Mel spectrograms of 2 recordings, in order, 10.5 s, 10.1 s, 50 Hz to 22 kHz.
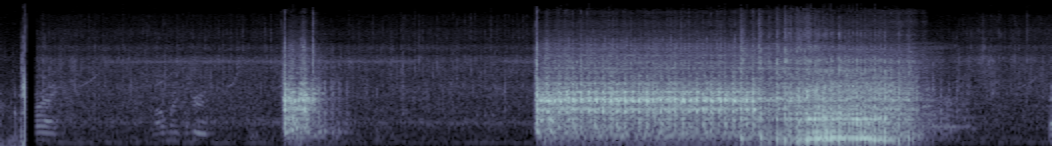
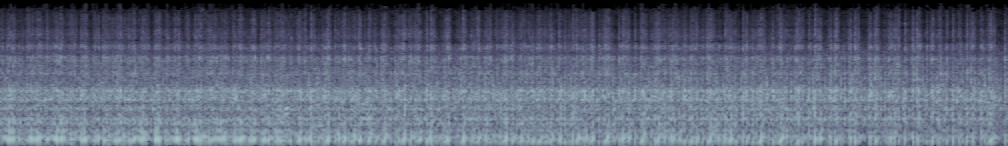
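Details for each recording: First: Outboard just mounted on a 1984 Grady White Overnighter 20, on a portable tank with primer bulb: short blip, then a few seconds of steady cranking that catches and runs briefly; normal first start, puff of smoke since it was oiled. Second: Two-stroke outboard on a 1984 Grady White Overnighter 20, electric fuel pump, no choke: raspy buzz at a rough, uneven idle just after first fire-up; it runs, though a fuel leak is seen; warm water from the pee outlet.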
